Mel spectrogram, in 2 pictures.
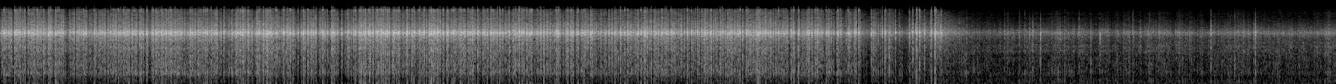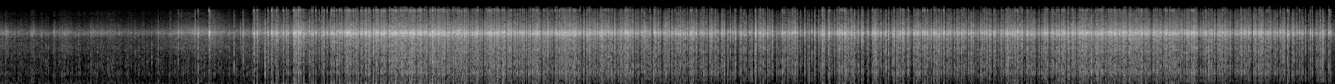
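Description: Ground firework fountains spraying sparks with a dense crackling hiss. It quietens about nine seconds in and rises again loudly around sixteen seconds.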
